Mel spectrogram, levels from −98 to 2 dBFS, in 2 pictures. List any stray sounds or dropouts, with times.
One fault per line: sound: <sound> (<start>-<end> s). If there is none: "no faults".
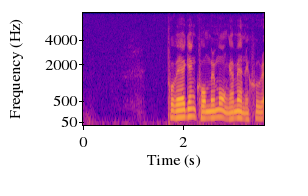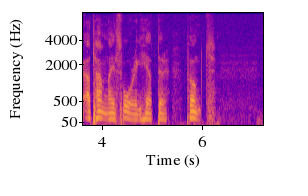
no faults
